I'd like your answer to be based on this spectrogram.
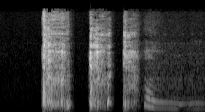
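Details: Rough coughing fit with bronchitis: three short, harsh cough bursts in quick succession, followed by a brief voiced trailing sound.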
